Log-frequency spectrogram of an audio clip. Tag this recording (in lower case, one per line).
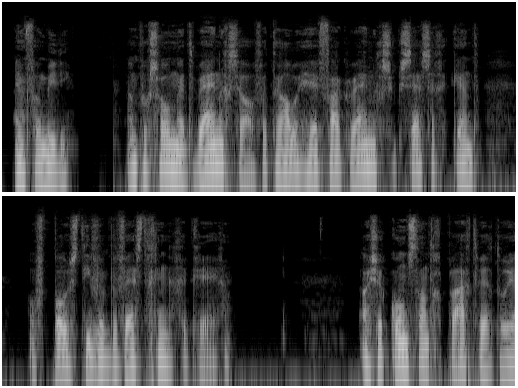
speech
